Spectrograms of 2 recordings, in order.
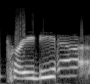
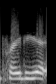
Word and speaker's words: Pradia: Facebook at Ayani Pradia. Ayani Pradia, it's spelled with an I. It's I-Y-A-N-N-I. Pradia is spelled P-R-A-D-I-A.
